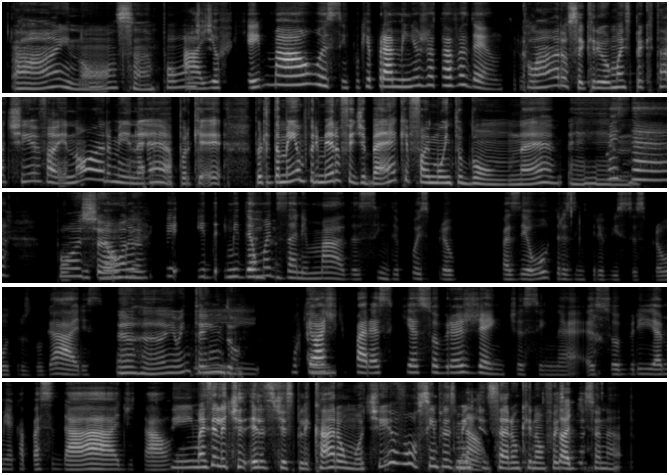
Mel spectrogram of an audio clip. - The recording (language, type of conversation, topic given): Portuguese, advice, Como você se sentiu após receber uma rejeição em uma entrevista importante?
- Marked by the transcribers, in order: tapping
